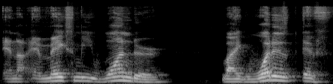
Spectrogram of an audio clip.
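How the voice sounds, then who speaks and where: A man at a moderate pace and fairly high pitch, lively in intonation, in a normal speaking voice. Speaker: gaming show co-host. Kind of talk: casual chat.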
